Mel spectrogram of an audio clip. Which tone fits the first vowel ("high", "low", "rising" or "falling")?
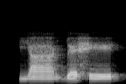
low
